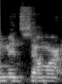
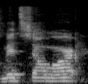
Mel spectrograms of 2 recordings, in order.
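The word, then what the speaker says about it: Midsommar: mid-summer and then like some people would say mid somewhere now everybody has accepted the proper way to say it is midsomar the proper way to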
